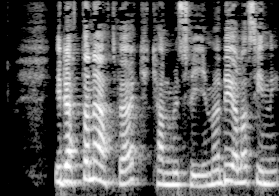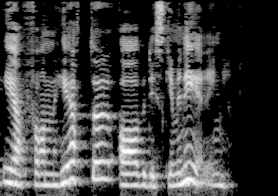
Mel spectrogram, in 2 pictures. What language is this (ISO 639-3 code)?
swe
